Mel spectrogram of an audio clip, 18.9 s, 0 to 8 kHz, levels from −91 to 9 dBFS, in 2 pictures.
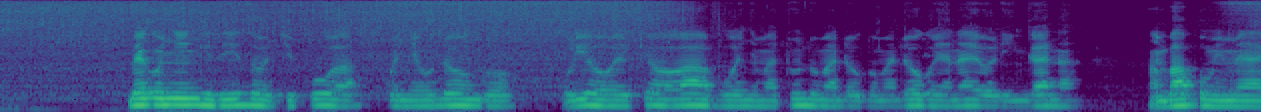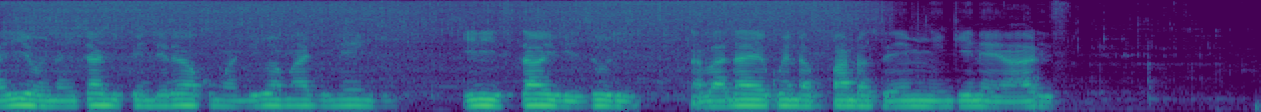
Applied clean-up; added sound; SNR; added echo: none; Water tap, faucet; 17 dB; none.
